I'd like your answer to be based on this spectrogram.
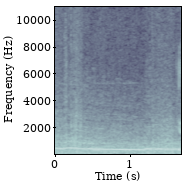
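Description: A race car engine in Automobilista 2 holds a steady, loud, close drone with a slowly falling pitch, easing off and then picking up again near the end, with no talk.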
